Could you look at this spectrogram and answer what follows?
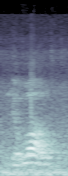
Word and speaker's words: Frans de Waal: Es Frans de Waal, o en Estados Unidos lo pronuncian de Waal, es un antropólogo, un primatólogo.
